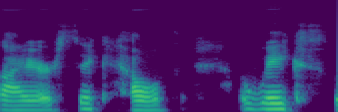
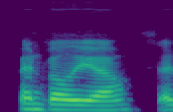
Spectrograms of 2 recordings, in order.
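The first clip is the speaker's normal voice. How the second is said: ordinary talk, nothing marked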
